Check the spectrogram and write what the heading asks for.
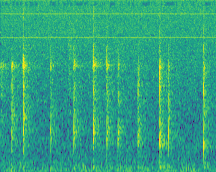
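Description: Faint, irregular taps and short scratches of chalk on a chalkboard as words are written, about three clicks a second, over near silence.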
